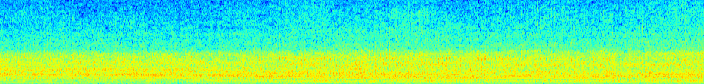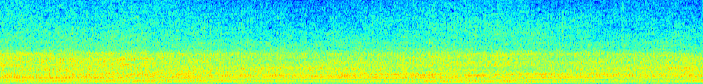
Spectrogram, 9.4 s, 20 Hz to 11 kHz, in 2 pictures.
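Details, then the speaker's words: Echo PB-250LN two-stroke handheld leaf blower after fuel line repair, warmed up after its first minute: steady high buzz at constant speed, no surging, sputter or dropouts; running pretty good. "well what you think but that seems to work pretty good to me now I never saw it running before I repaired it but I know what's running now it takes that first minute to to get warmed up and then it runs pretty good"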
